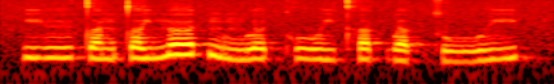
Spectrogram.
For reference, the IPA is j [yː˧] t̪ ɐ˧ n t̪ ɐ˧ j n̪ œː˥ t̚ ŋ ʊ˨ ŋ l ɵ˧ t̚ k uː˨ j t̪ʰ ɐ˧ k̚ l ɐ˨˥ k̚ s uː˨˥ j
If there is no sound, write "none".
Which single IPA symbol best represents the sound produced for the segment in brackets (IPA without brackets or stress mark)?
yː˧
